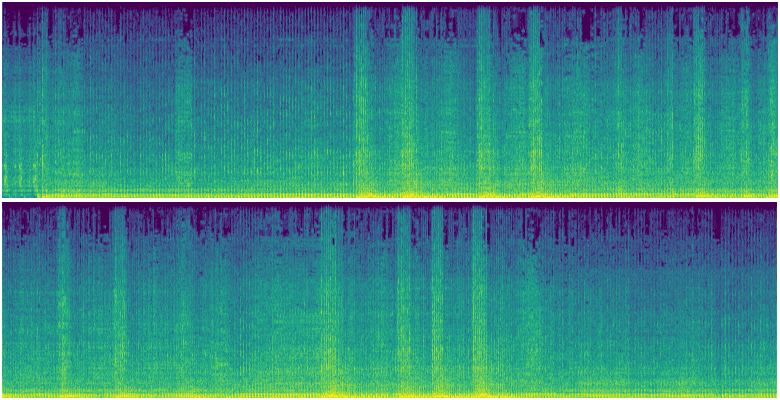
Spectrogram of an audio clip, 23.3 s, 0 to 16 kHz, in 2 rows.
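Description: A 250cc race lawn mower engine with a new exhaust runs loud and steady nearby, its rough idle broken by several sharp revving bursts and rattling, with no one talking.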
